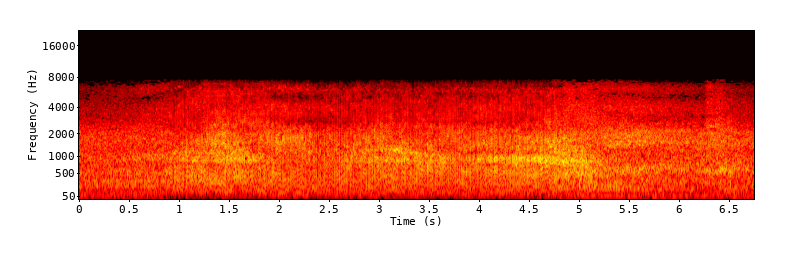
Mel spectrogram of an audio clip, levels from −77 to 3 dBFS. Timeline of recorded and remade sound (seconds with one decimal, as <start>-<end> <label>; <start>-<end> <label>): 0.0-0.9 recorded; 0.9-4.8 remade; 4.8-6.8 recorded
